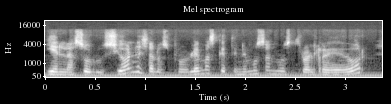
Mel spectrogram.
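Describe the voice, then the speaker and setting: There is music in the background. A woman talks with audible room echo around her voice. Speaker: presenter of citizen participation workshop. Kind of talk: lecture. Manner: hesitant, many fillers.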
